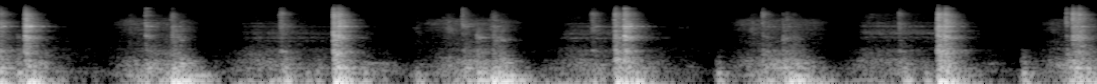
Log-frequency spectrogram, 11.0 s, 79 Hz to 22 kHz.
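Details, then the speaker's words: Total Gym Apex 1 cable row with cables crossed for extra tension: rhythmic swishing and rubbing every 1.5 seconds with each pull as the crossed cables chafe; noisier, less smooth but acceptable. "but it was a little noisy you could you can hear the uh the crisscross from the cables um so it wasn't the roll wasn't as smooth but it wasn't bad"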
